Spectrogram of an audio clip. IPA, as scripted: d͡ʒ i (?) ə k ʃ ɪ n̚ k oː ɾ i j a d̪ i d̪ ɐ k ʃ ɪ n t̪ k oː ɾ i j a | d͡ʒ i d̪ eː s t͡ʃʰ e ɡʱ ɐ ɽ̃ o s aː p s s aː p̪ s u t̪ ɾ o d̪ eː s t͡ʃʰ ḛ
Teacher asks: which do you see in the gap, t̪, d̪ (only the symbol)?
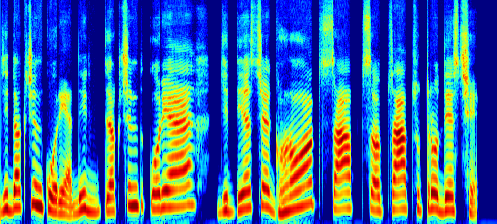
d̪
